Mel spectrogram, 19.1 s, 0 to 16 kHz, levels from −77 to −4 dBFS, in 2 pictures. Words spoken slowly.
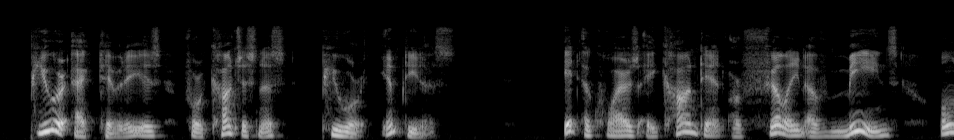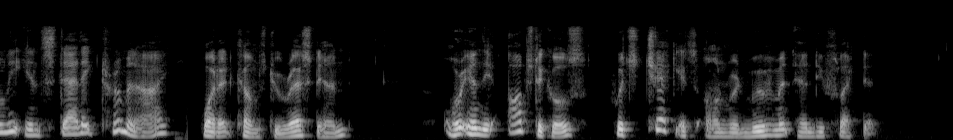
Yes: slow, 115 wpm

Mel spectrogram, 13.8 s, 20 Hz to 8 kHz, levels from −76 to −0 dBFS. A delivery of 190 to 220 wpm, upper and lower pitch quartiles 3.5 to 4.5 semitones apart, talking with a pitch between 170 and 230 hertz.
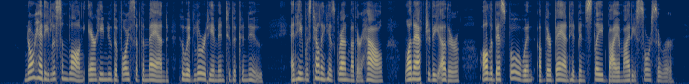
No: average, 200 wpm; average, 3.1 semitones; medium, 185 Hz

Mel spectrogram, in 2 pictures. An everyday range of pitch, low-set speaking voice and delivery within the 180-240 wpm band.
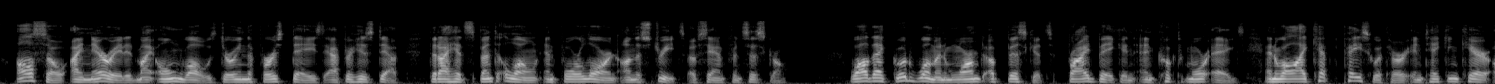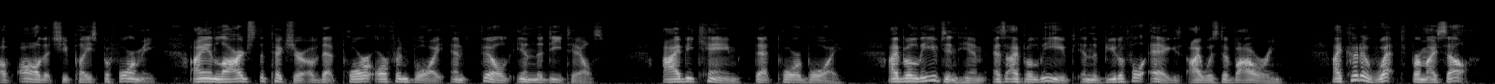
Yes: average, 3.8 semitones; low, 120 Hz; average, 190 wpm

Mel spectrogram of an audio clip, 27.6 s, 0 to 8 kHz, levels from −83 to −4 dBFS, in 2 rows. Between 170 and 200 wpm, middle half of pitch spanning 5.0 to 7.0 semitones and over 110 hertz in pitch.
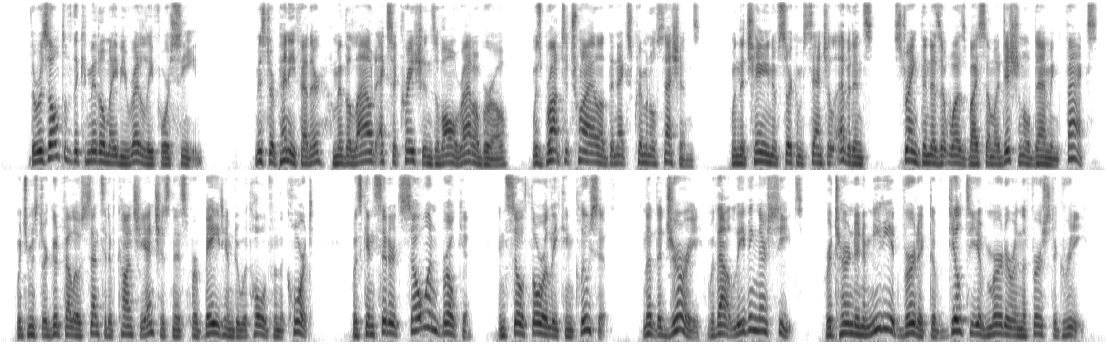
Yes: average, 175 wpm; average, 5.3 semitones; medium, 140 Hz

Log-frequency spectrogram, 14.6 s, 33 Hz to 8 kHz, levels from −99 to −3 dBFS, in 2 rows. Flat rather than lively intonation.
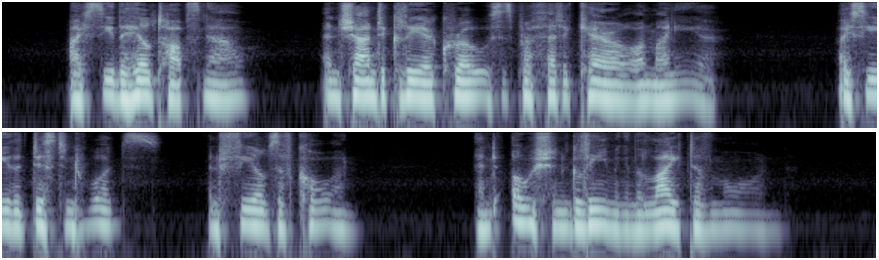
Yes: narrow, 2.1 semitones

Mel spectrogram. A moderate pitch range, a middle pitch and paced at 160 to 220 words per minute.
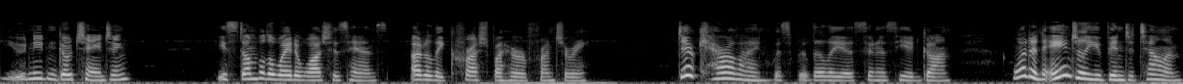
No: average, 4.9 semitones; high, 200 Hz; average, 170 wpm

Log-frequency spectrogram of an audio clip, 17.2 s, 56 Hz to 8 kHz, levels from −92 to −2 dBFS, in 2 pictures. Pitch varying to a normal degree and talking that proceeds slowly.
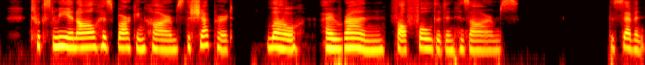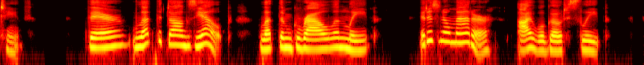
Yes: average, 3.6 semitones; slow, 130 wpm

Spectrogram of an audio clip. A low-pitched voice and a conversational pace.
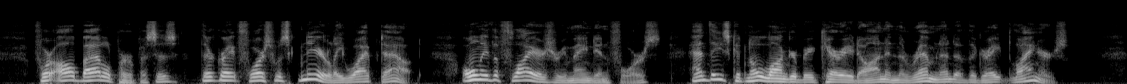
Yes: low, 120 Hz; average, 165 wpm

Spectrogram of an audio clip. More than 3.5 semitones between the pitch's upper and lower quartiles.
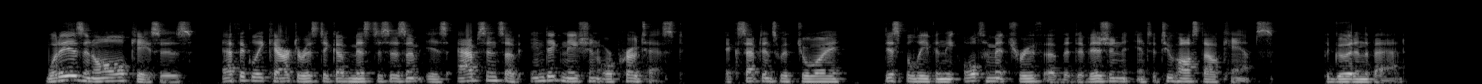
No: average, 2.9 semitones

